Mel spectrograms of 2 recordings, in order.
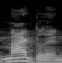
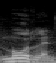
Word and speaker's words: Magdalen: college and then just instead of pronouncing it magdalen he's pronounced it modeling so it sounded like orderly so now everyone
